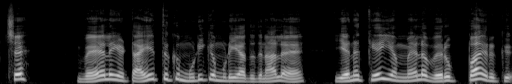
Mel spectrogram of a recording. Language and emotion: Tamil, sad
